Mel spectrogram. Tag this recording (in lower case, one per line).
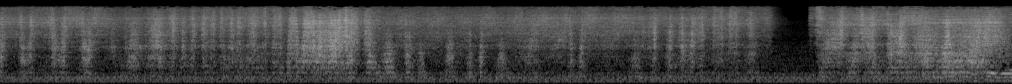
spray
